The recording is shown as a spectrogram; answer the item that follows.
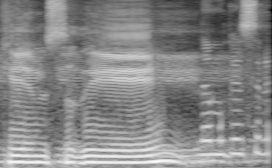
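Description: A man's voice chanting a liturgical phrase in long, steady held notes. After a short break about one and a half seconds in, a higher, steadier sung line starts.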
